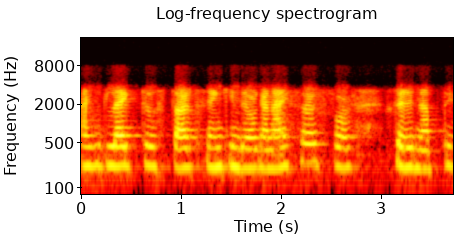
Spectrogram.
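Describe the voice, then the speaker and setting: This woman speaks with a non-native accent. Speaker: scientist. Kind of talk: conference talk.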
